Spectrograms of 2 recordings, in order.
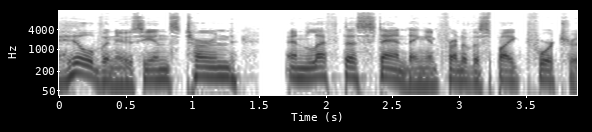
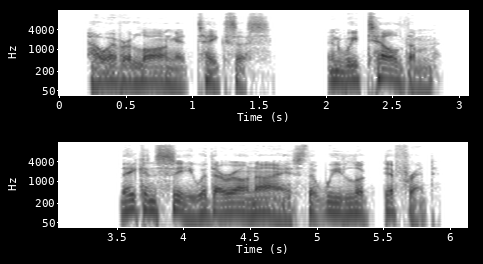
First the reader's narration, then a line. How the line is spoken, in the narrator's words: Commander Heston said quietly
